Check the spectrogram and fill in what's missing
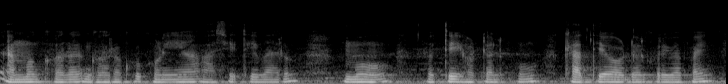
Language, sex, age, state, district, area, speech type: Odia, male, 18-30, Odisha, Koraput, urban, spontaneous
